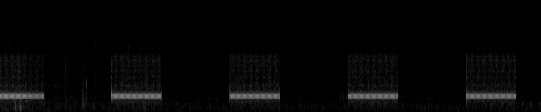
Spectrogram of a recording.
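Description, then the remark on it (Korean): A telephone ringback tone repeats five times, each steady buzzing burst lasting about a second with roughly a second of silence between, with no talking, as a radio DJ phones a listener live on air. “갑자기 전화 한번 드려보겠습니다.”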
